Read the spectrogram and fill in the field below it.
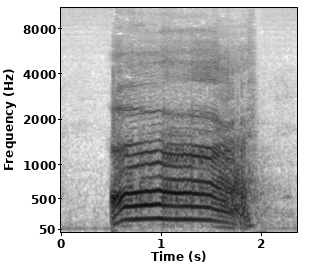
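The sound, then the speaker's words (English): A person imitates a growl of frustration, the third level in a series of frustrated groans: one loud, steady, gravelly voiced groan lasting about a second and a half, holding a low pitch before sagging downward as it cuts off. “It's the growl of frustration. This is just a steady, clear animal noise.”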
